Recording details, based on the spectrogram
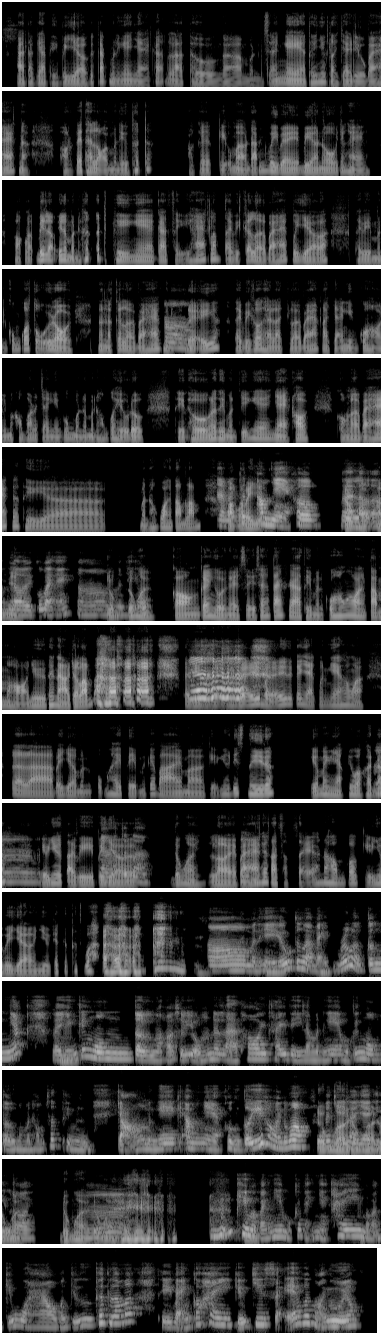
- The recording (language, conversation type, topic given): Vietnamese, podcast, Bạn thường khám phá nhạc mới bằng cách nào?
- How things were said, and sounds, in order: tapping; other background noise; in English: "vi bê"; "vibe" said as "vi bê"; laugh; laugh; other noise; laugh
